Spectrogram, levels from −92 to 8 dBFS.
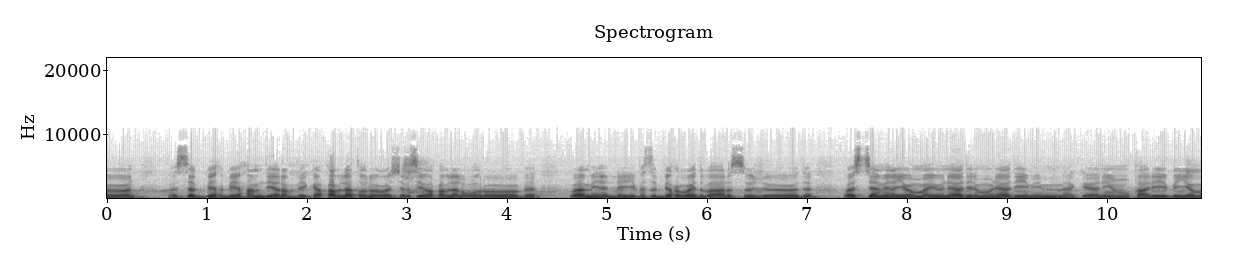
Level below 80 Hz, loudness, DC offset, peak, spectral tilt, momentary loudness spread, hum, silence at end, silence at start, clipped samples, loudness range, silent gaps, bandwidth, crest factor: -48 dBFS; -20 LUFS; under 0.1%; -4 dBFS; -7 dB/octave; 5 LU; none; 0 s; 0 s; under 0.1%; 1 LU; none; 8.2 kHz; 16 dB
